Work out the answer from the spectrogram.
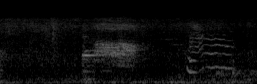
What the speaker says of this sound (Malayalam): കൊറേ ആൾക്കാർ പാല് കുടിക്കുന്നുണ്ട് കണ്ടോ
